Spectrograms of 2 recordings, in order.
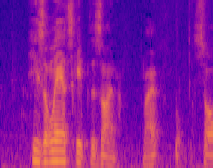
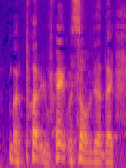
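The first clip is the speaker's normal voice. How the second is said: normal talking voice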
